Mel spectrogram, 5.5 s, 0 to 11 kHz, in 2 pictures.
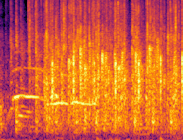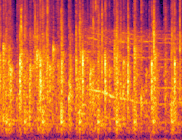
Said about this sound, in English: Board members ultimately voted 7-2 in favor of letting Aurora Borealis add 9th and 10th grades. The vote was met with cheers and applause from the audience.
